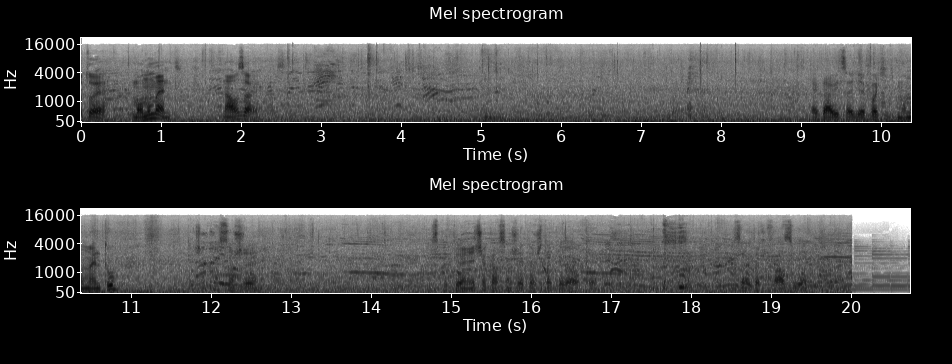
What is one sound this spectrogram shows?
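A crowd chatters outdoors in the distance.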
